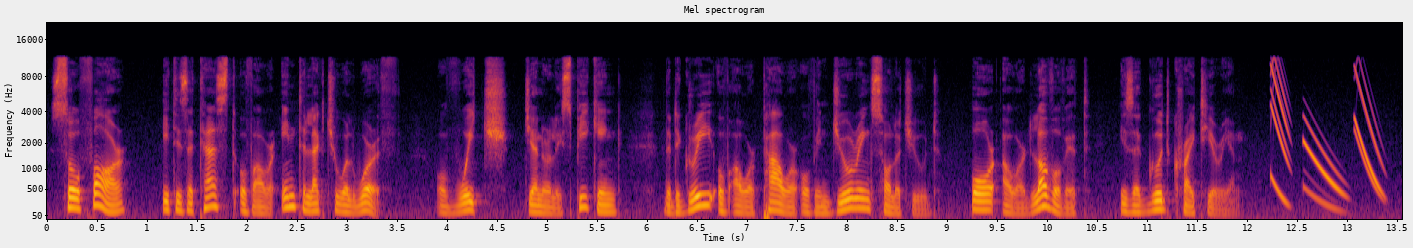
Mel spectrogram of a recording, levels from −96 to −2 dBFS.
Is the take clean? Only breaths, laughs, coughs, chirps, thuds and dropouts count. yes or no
no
